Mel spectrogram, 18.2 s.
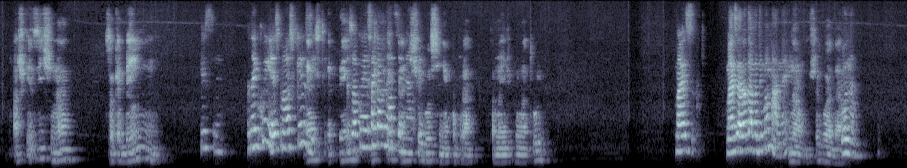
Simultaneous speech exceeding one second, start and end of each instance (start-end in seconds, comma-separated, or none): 6.9-8.5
